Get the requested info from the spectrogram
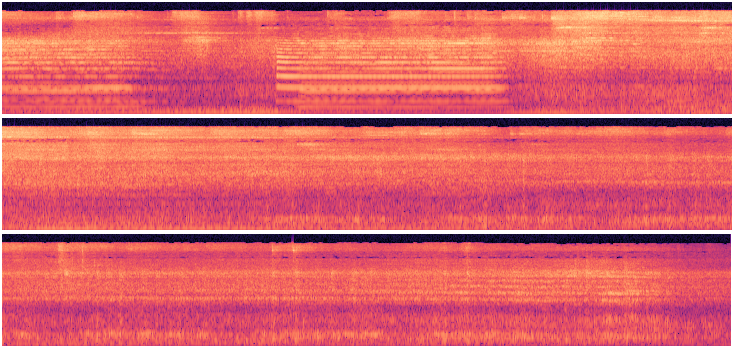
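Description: Diesel locomotive of a passenger train sounds its horn twice in the first five seconds, the second blast about two seconds long, over the deep drum of its engine. Then the coaches pass close by with a steady rumble and clatter of wheels on the rails.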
